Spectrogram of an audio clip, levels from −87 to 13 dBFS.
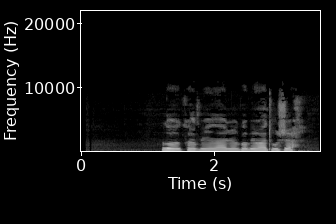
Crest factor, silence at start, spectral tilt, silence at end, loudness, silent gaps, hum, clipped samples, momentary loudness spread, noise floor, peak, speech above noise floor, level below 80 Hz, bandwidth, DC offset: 16 dB; 1.2 s; -5 dB/octave; 0.25 s; -24 LUFS; none; none; under 0.1%; 5 LU; -66 dBFS; -8 dBFS; 43 dB; -70 dBFS; 10.5 kHz; under 0.1%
